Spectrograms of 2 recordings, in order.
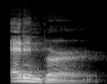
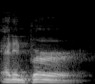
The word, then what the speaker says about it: Edinburgh: However, it has been constantly reminded to me that it's pronounced Edinburgh or Edinburgh, something like the G is silent.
